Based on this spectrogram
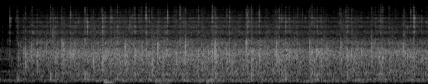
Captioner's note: audience applauding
